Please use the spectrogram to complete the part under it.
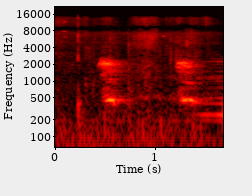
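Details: Seven-year-old female German Shepherd in obedience training in Columbus, Georgia, gives two short, mid-pitched barks about 0.8 seconds apart, each a brief harsh burst, with quiet room background between them.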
